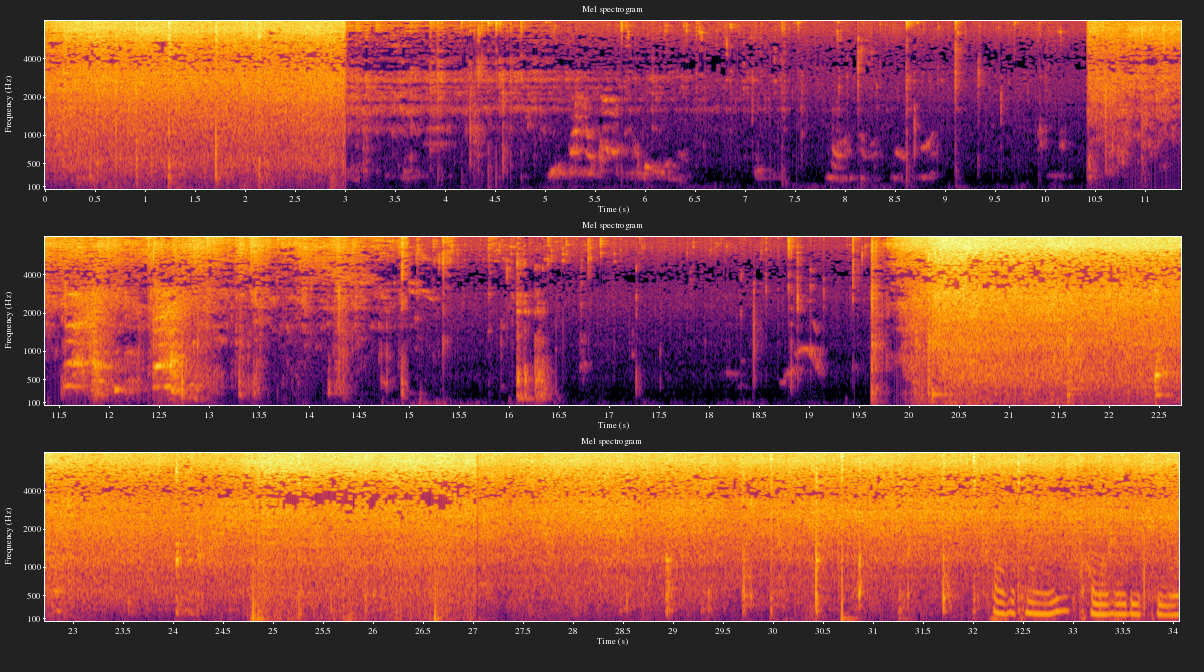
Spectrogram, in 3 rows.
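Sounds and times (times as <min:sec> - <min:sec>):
meat sizzling in hot oil: 0:00.0 - 0:34.0
onions frying in oil: 0:00.0 - 0:34.0
spatula scraping wok: 0:12.8 - 0:15.0, 0:24.0 - 0:34.0.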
